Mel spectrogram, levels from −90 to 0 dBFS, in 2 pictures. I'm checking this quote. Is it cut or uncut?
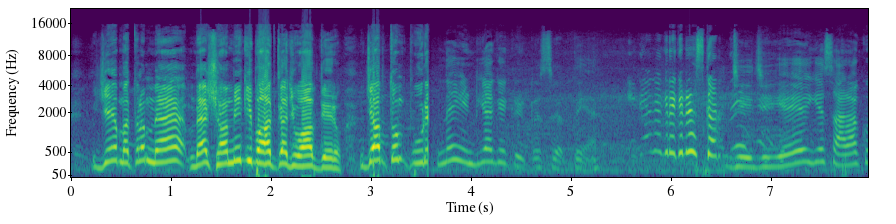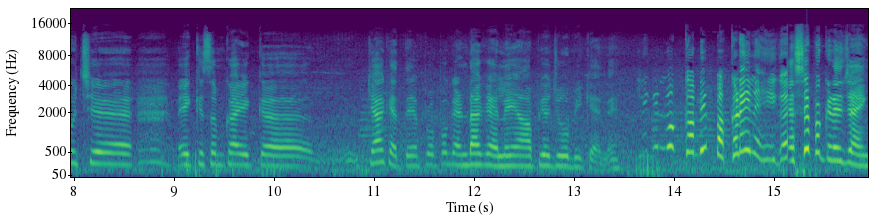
cut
